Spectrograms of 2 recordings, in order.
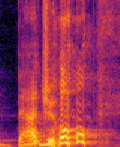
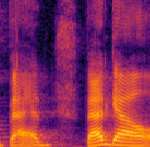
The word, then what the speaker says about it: Bad Gal: Some people say like, oh yeah, you're Bad Joel. And I'm like, no, it's Bad Gal.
